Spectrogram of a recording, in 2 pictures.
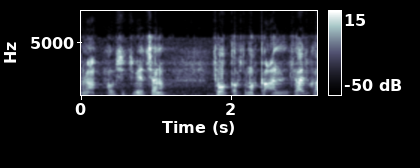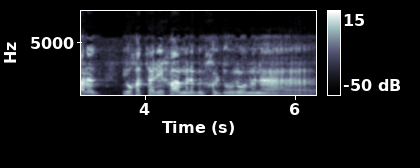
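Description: Speaking at a moderate pace, a man with a high voice keeps his intonation fairly even over noticeable background noise. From Hejaz, Saudi Arabia (desert near Khulais). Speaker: historian and author. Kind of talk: public talk with Q&A.

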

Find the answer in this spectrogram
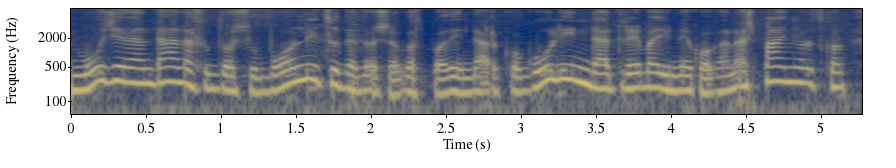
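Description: A woman with a Spanish accent, medium pitch and lively intonation. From Argentina, Buenos Aires. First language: Spanish (speaking Croatian). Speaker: guest. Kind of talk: interview.

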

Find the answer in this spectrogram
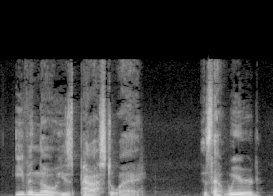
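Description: Very wide pitch swings mark speech delivered at a moderate pace. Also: man. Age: 30s. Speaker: monologist. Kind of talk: personal monologue. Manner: halting.

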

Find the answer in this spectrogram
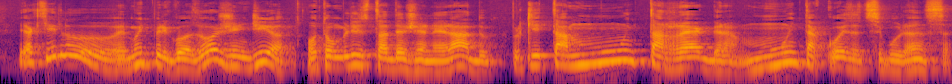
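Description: A man with a fairly high pitch talks at a fairly slow pace with hardly any pauses and very wide pitch swings. Noticeable background noise runs underneath. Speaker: retired racing driver. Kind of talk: interview. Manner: animated.

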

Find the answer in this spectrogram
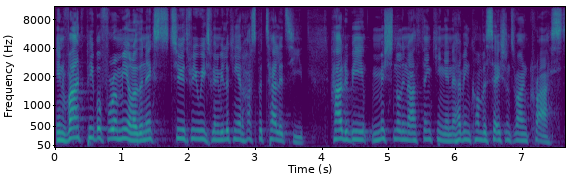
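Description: Very fast and animated, a man with a high pitch speaks on a very clean recording over a silent background. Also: ordinary pitch variation. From South Africa, Eastern Cape. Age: 30s. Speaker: pastor. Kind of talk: sermon. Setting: church.

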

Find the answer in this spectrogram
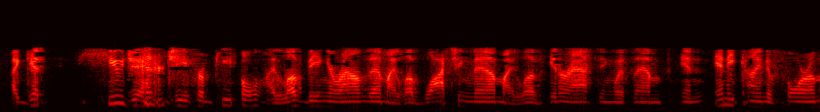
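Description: The speaker is a man at medium pitch. His intonation stays fairly even. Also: moderate pace. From US Midwest, Iowa. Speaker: HR executive. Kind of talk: interview. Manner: halting.

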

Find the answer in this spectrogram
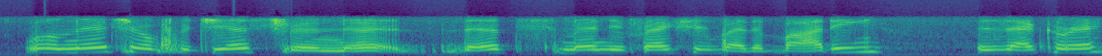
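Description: A woman's lively intonation at a moderate pace, against noticeable background noise. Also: medium pitch for a woman. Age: 80s+. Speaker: caller. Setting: phone call. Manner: halting.

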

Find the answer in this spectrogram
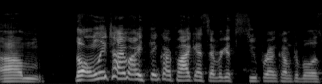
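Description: A man's very fast, lively delivery with a bright, sharp tone. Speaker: drag performer guest. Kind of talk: casual chat.

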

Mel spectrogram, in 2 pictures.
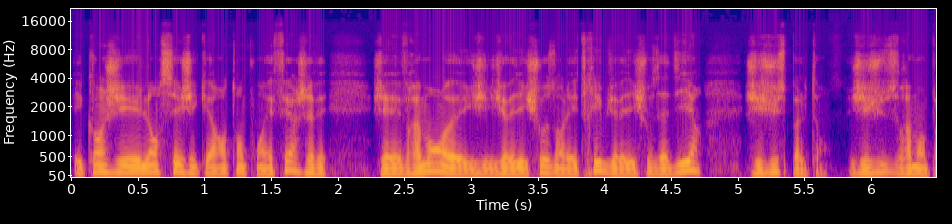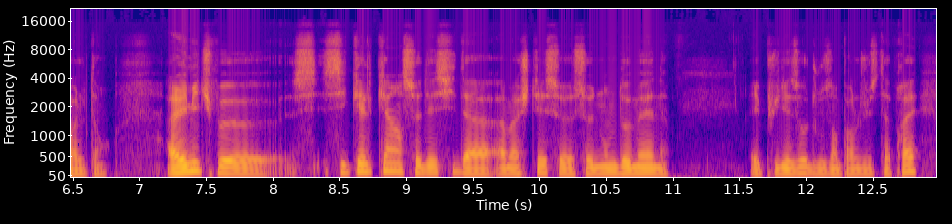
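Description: A man's dark, mellow voice at medium pitch, fairly quick in pace, with ordinary pitch variation. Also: dry, close sound with no echo, quiet background. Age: 40s. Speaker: podcaster and digital strategy consultant. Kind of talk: solo podcast monologue. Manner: halting, many repetitions and fillers.

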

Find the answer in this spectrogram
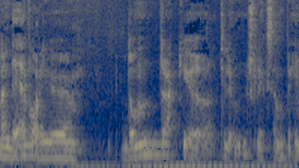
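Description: A man at a moderate pace, with audible room echo. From Austria (Vienna) until 7, then Karlstad, Sweden. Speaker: law lecturer. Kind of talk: casual chat. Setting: home, on a sofa.

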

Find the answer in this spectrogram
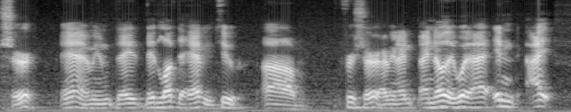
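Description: A man with an unremarkable speaking voice, medium pitch, ordinary pitch variation and a moderate pace, with an American accent. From Michigan, US. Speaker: competitive card game player. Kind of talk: casual chat.

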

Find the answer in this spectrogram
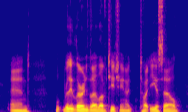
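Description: A man with an unremarkable speaking voice talks at a moderate pace in a fairly low pitch with ordinary variation. The recording is very clean, with a silent background. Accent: American. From US Northeast. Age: 50s. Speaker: author. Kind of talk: casual chat. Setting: studio.

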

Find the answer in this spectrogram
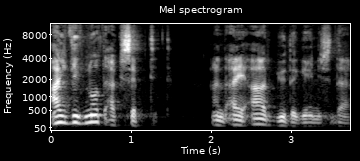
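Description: A man talks with an Arabic accent. His pace is fairly slow. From Sudan. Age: 80s+. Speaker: psychology professor. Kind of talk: interview. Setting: in person.

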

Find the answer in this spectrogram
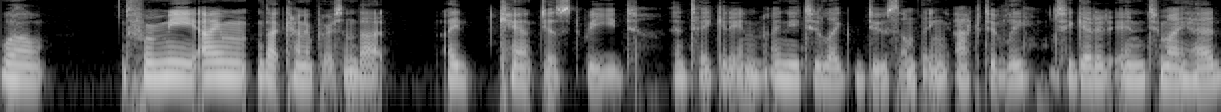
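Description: A woman's medium-pitched voice with a Swedish accent, dark and mellow in tone, fairly even in intonation and moderate in pace, dry and close with no echo against a quiet background. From Sweden, Värmland. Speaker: PhD student in wildlife ecology. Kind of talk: casual interview.

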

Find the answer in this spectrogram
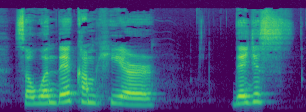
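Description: A fairly high-pitched woman with a non-native accent and ordinary pitch variation, in a very clean recording with a silent background. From South Sudanese, raised in a refugee camp in Ethiopia. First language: not English. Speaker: refugee resettlement case manager. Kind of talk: interview. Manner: halting.

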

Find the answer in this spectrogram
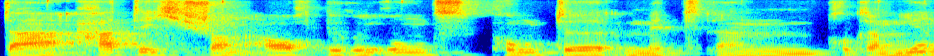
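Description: A somewhat breathy man's voice, dark and mellow, at a fairly slow pace with audible room echo. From South Tyrol, Italy. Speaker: web design agency owner. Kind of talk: interview.

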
